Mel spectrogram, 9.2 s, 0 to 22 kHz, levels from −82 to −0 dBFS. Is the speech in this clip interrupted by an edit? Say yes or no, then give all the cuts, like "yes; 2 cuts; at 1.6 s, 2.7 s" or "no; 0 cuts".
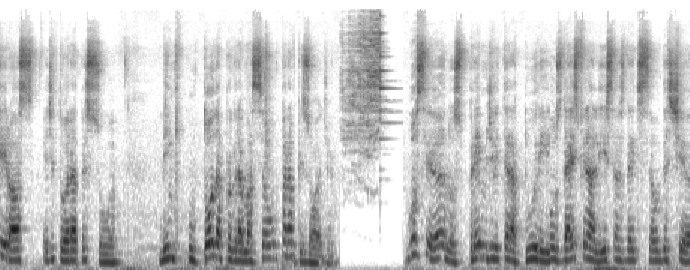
yes; 3 cuts; at 1.0 s, 3.9 s, 7.3 s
